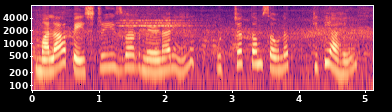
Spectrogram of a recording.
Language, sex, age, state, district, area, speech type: Marathi, female, 30-45, Maharashtra, Mumbai Suburban, urban, read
